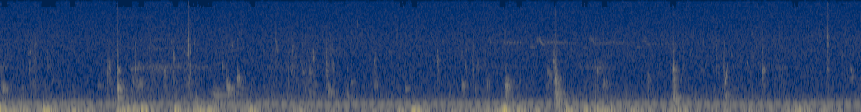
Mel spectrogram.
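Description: A small fishing boat sits idle on the water, with water lapping against the hull and scattered small knocks and ticks. A steady low hum runs underneath.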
